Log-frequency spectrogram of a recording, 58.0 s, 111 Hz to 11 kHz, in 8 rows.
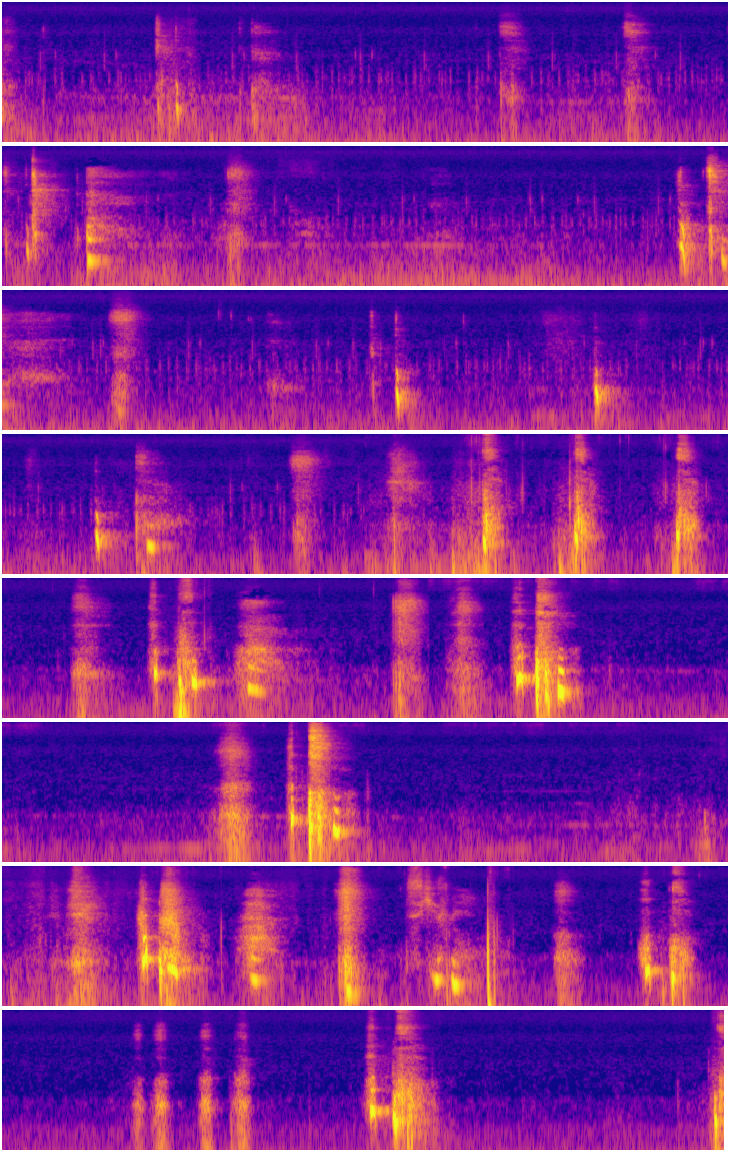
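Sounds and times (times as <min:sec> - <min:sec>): person sneezing: 0:26.4 - 0:26.8, 0:27.4 - 0:27.8, 0:44.2 - 0:45.5.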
